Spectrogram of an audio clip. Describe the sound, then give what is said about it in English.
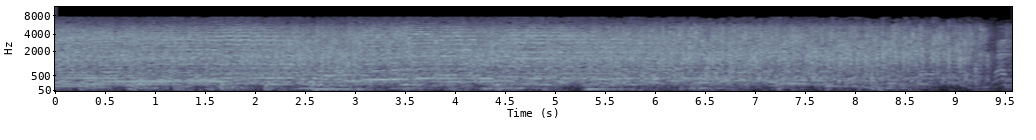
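A large crowd applauds loudly and steadily to welcome Phil Harris, a dense wash of clapping that holds for nearly ten seconds before it begins to taper off at the very end. “you're all smiling and applauding and glad to see me”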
